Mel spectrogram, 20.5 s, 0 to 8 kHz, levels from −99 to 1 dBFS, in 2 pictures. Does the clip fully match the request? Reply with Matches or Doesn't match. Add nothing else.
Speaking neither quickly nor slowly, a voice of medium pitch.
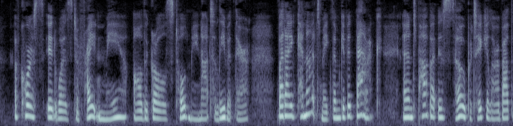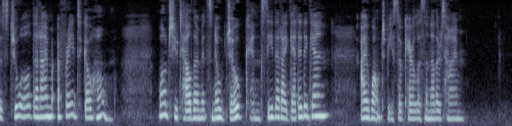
Doesn't match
